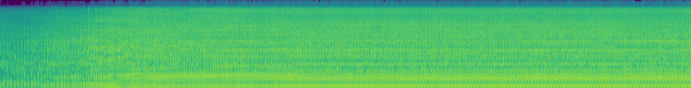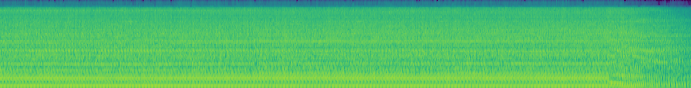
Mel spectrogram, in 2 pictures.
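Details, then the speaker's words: Second-hand brush-cutter engine after repair for no power and bogging/dying on acceleration, with cylinder re-sleeved, new piston, rings, fuel lines and clutch. Throttle held open, it snaps to a steady high howl without surging; normal full-throttle running. Looseness was said to come from dried-out oil. "สตาร์ทติดง่ายนะครับลองกดคันเร่งค้างไว้นะ"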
